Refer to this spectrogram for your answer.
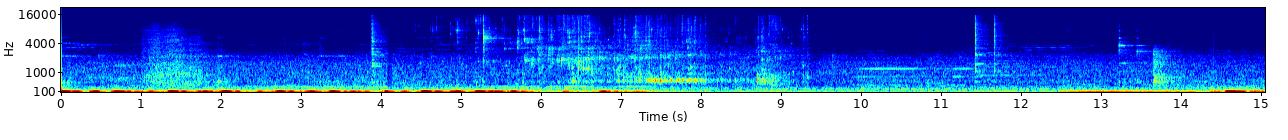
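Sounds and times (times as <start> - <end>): low pulsing beat: 0.0 - 7.2, 14.4 - 15.0
liquid pouring and dripping: 3.9 - 9.7.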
